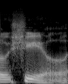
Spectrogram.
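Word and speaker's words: O'Siadhail: who is a poet, Micheál O'Shiel, an Irish poet, now living in New York, actually. And he's spelt, by the way, O''Siadhail, which nobody could guess from the pronunciation.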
